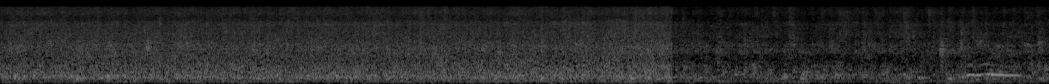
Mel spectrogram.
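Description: Steady rain hiss. About two-thirds of the way through it drops suddenly to a lighter level. Near the end there is a faint, low bird call.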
